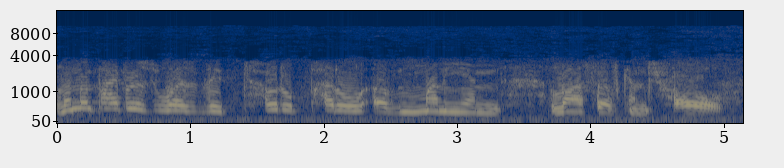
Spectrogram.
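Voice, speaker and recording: With a Rhode Island accent, a man talks fairly slowly in a fairly high voice with ordinary pitch variation over noticeable background noise. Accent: Rhode Island American. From US Northeast, Providence, Rhode Island. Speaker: rock musician. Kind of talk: radio interview.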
